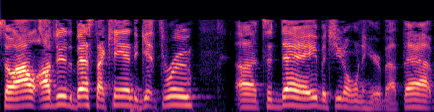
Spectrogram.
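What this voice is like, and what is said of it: Strained voice cutting in and out. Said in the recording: “my voice is kind of going in and out ... allergies”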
